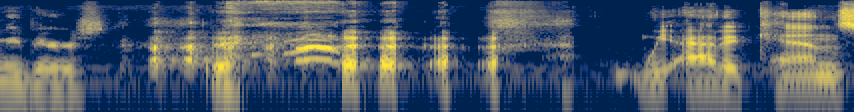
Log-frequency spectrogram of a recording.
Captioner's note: both laughing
